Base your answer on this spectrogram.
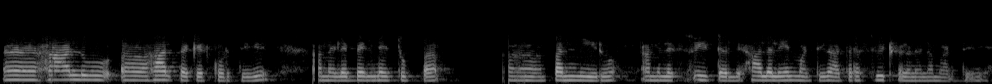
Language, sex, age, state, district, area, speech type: Kannada, female, 30-45, Karnataka, Shimoga, rural, conversation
